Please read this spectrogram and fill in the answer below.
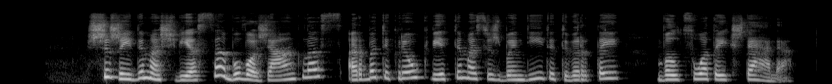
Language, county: Lithuanian, Šiauliai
